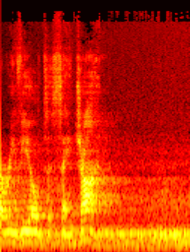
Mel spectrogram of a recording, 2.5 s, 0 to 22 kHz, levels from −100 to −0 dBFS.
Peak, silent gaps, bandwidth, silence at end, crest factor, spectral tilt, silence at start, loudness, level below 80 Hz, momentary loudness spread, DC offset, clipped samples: -2 dBFS; none; 19 kHz; 0 s; 20 dB; -5.5 dB/octave; 0 s; -22 LUFS; -46 dBFS; 14 LU; under 0.1%; under 0.1%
